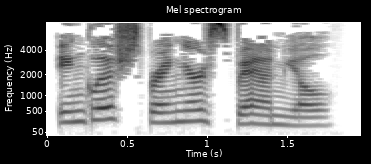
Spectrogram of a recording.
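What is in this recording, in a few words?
"english springer spaniel", British English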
